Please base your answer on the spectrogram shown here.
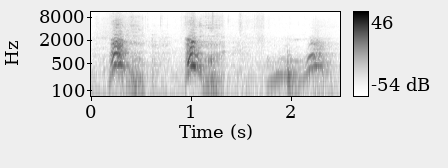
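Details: A Swiss Shepherd, barking at an Alaskan Malamute wearing a head-collar, gives two sharp, loud barks, then a softer, throaty grumbling vocalization.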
